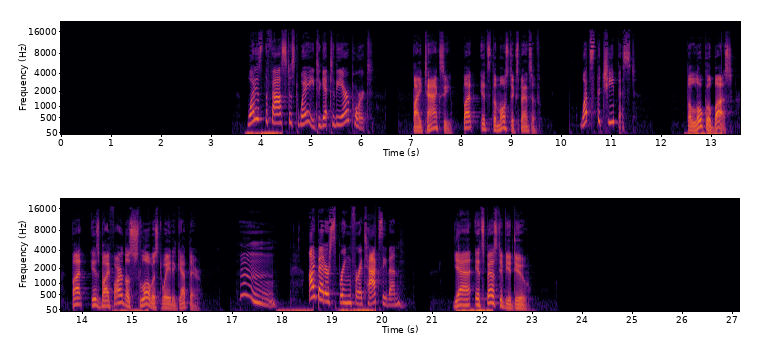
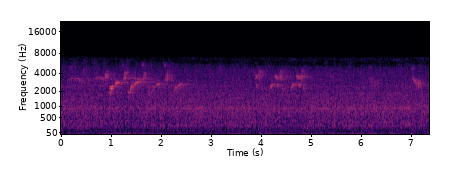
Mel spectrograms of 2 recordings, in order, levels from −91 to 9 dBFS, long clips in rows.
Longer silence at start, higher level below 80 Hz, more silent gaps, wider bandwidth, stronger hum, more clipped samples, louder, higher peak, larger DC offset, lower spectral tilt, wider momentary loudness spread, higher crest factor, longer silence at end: first, 3.65 s vs 0 s; first, -46 dBFS vs -76 dBFS; first, 6.55-6.74 s, 9.93-10.15 s, 11.92-12.20 s, 16.85-16.95 s, 20.67-20.95 s vs none; first, 17.5 kHz vs 8 kHz; neither; neither; first, -26 LUFS vs -41 LUFS; first, -2 dBFS vs -20 dBFS; neither; first, -3.5 dB/octave vs -1.5 dB/octave; about the same, 14 LU vs 13 LU; about the same, 26 dB vs 22 dB; first, 4.25 s vs 0 s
